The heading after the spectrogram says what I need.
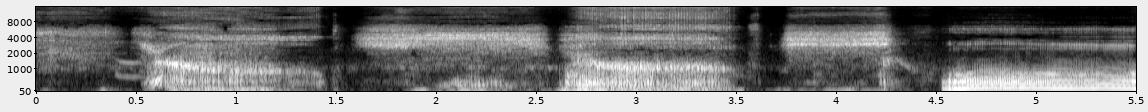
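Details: Father snoring loudly while asleep, with rough, rattling snores in a slow cycle; his baby is startled by the sound and cries at the end.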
